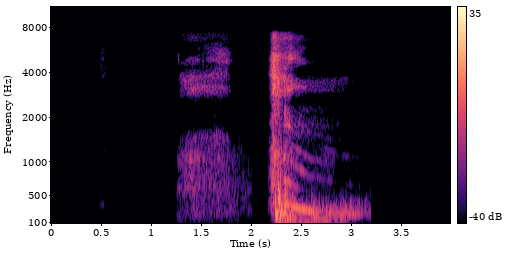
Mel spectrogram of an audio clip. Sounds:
Sigh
